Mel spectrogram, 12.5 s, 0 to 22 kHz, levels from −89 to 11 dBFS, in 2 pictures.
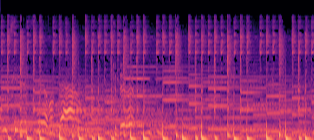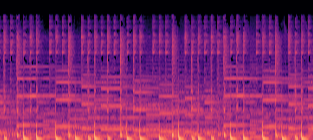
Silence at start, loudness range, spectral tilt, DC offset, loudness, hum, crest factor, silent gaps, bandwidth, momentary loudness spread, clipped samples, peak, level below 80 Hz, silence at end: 0 s; 1 LU; -5 dB/octave; under 0.1%; -17 LUFS; none; 14 dB; none; 14 kHz; 3 LU; under 0.1%; -2 dBFS; -18 dBFS; 0 s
